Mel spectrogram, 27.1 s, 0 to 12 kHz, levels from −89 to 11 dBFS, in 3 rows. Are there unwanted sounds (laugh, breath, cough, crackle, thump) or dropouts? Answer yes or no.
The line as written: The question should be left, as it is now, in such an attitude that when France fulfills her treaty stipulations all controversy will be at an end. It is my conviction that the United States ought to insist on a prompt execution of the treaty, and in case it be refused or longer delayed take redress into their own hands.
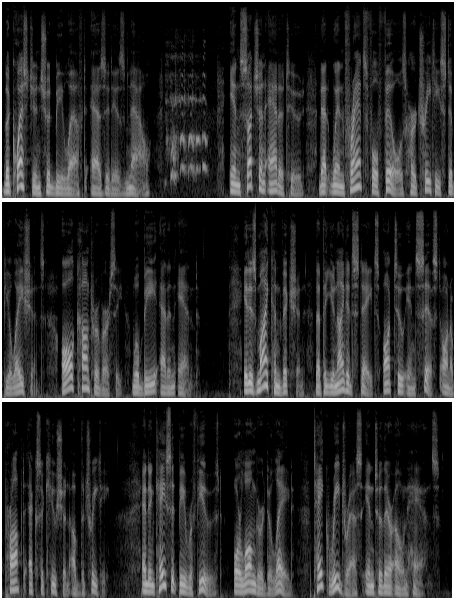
yes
